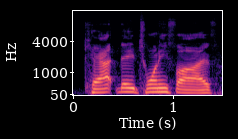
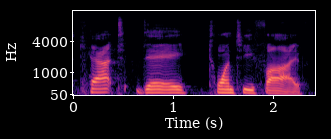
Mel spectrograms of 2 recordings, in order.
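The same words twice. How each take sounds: First: Cat Day twenty-five punched louder and slower; slow and emphatic, Cat Day twenty-five; emphatic code. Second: Each word said slowly and clearly; slow, deliberate read of Cat Day twenty-five; slow code read-out. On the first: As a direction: drive the code home, louder. Repeating the discount code. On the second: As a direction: spell out the code slowly for viewers. Spelling out the discount code. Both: Shown as a demonstration.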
